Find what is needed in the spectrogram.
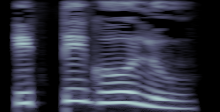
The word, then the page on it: ಇಡುಗಲ್: iḍugal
